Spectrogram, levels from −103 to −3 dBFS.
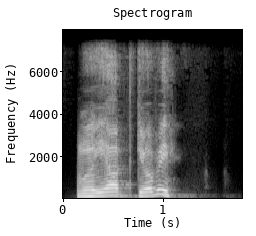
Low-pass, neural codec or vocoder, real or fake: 7.2 kHz; codec, 16 kHz, 1.1 kbps, Voila-Tokenizer; fake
